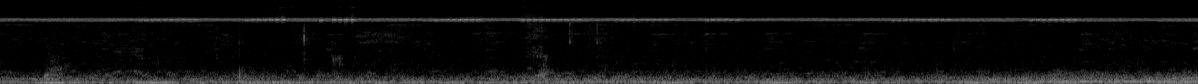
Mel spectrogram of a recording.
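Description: A steady, high-pitched insect trill, pulsing slightly, over a low rumble.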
